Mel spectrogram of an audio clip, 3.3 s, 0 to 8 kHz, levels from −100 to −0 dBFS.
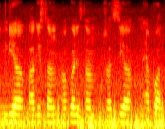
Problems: constant background noise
